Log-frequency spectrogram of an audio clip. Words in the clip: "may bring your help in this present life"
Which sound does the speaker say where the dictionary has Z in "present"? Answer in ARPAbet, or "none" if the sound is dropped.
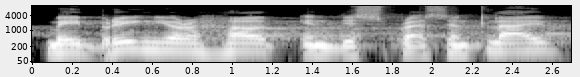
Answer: S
